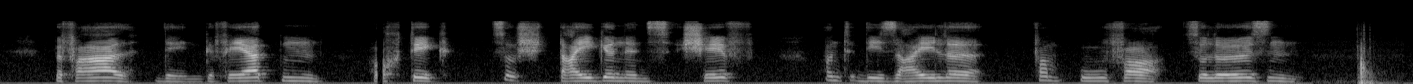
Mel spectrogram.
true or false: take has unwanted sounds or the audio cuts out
true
